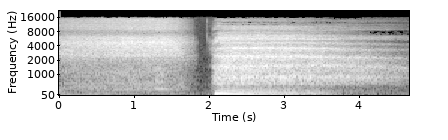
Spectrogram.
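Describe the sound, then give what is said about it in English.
A full circular breath drawn like a bellow, with the breathing moving horizontally: a long, steady, airy hiss, a brief silent break, then a second long rushing breath that slowly fades. “So I'm going to do a full circular breath.”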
